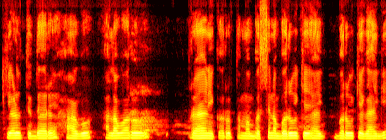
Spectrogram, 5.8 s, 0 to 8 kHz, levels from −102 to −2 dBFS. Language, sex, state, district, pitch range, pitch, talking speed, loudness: Kannada, male, Karnataka, Raichur, 130-140 Hz, 135 Hz, 70 wpm, -21 LUFS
